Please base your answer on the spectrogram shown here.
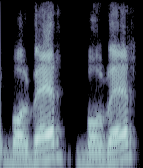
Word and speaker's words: volver: pronunciation on this one the the v at the beginning of spanish words and and almost always in spanish words sounds a lot like the b like for baby boy um so if you say volver you're very close to a good pronunciation as far as i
